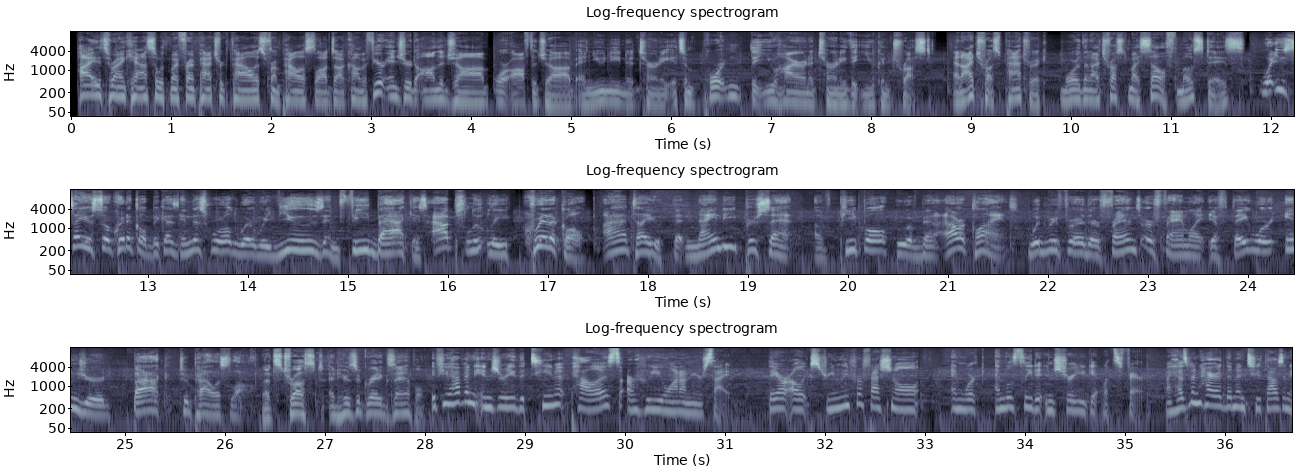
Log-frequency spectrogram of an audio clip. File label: testimonial female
